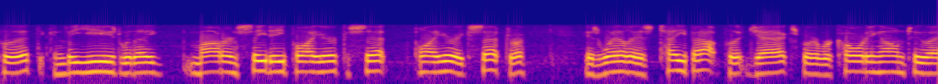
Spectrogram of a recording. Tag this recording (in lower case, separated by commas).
speech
